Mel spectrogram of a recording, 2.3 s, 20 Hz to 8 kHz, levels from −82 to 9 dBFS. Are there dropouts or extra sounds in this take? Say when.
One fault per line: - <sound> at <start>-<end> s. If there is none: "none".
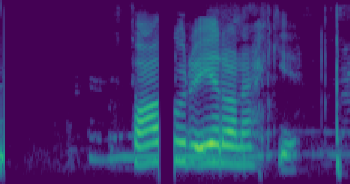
- dropout at 1.0-1.2 s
